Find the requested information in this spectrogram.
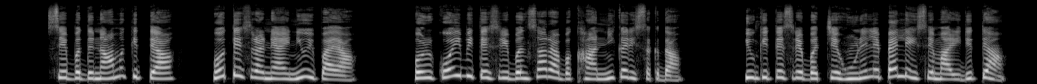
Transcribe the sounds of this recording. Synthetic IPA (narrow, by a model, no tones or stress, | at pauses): sebɐd̪naːmkːɪt̪eja | ɦoːɾt̪eːsɾanjaːinĩɦʊipaːja | ɦoːɾkoːibʱit̪eːsɾibɐ̃nsaɾabɐkʰaːnːĩkɐɾisɐkd̪a | kjũːk̬it̪eːsɾebɐtːʃeɦʊɽ̃elepɛːleɪsemaːɾid̪ɪt̪jaː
